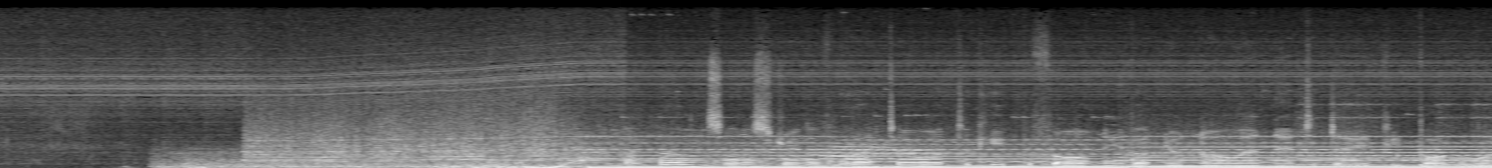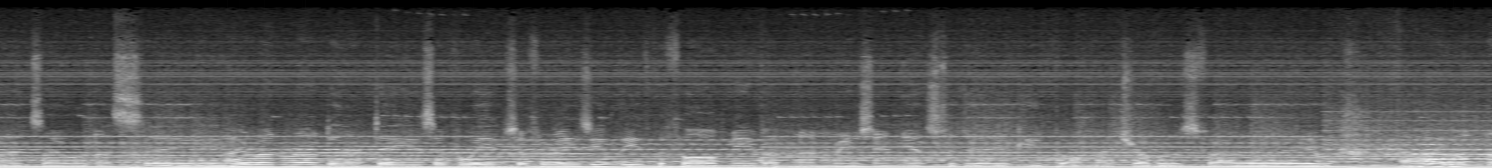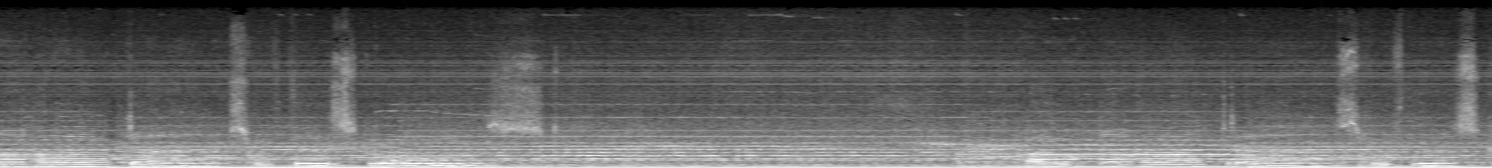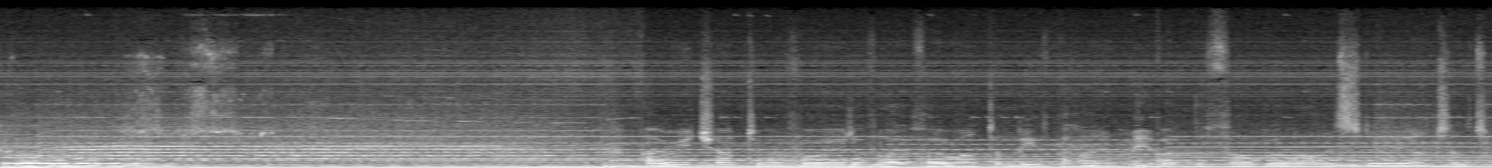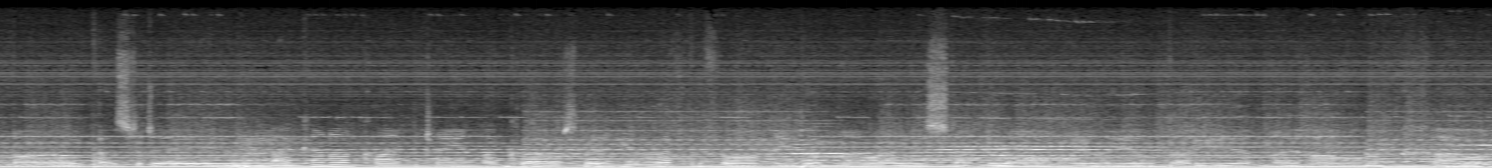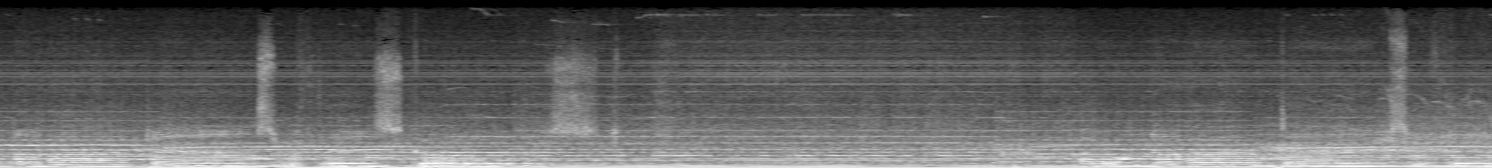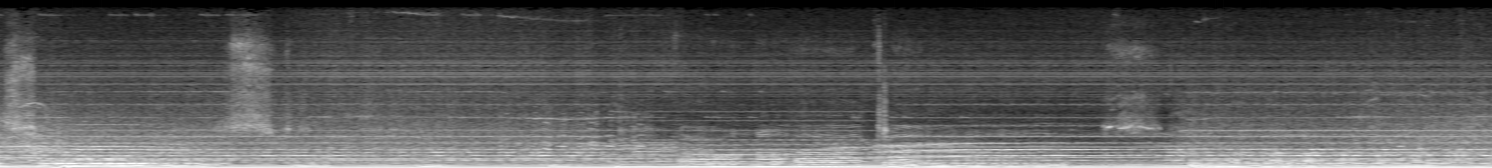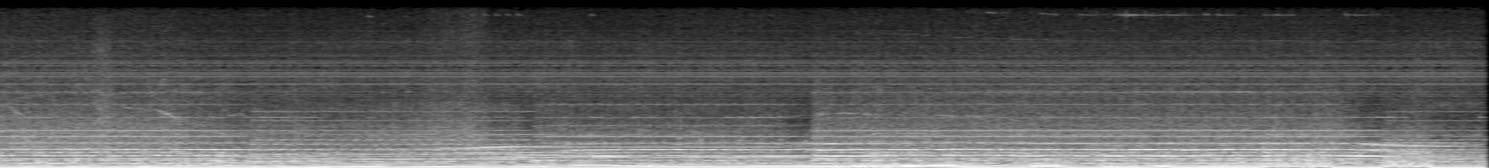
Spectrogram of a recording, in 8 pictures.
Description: Ethereal Alternative Rock / Post Punk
